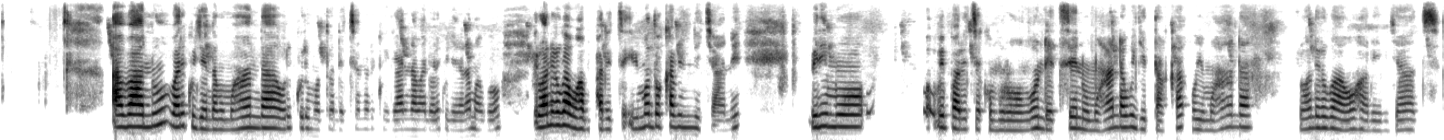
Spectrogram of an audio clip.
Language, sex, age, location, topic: Kinyarwanda, female, 18-24, Nyagatare, government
